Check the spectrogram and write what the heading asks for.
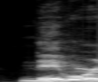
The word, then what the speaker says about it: Neymar: quick about the pronunciation neymar is how i pronounce it if you don't like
